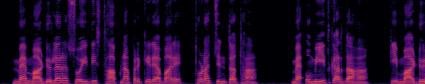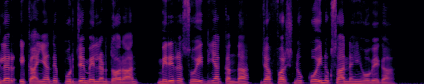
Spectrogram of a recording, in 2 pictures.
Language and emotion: Punjabi, fearful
